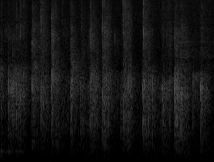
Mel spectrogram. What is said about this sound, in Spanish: ¿Cuántos dan palmas de alabanza al Cristo de la gloria?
